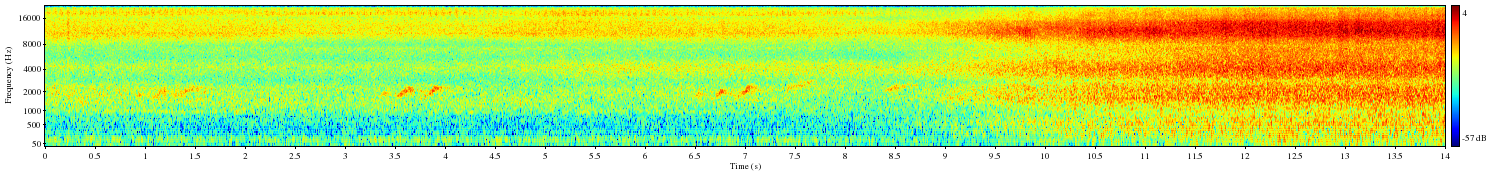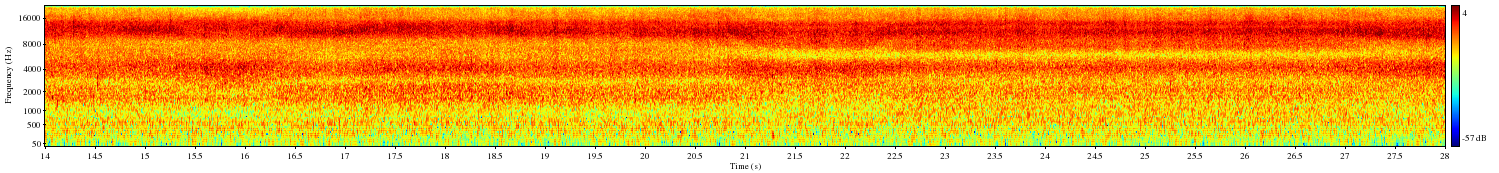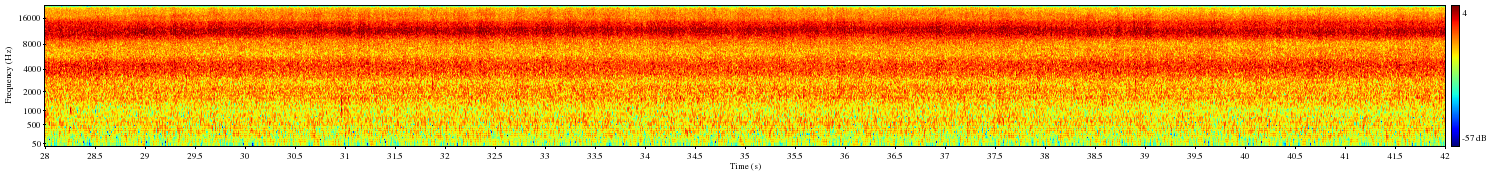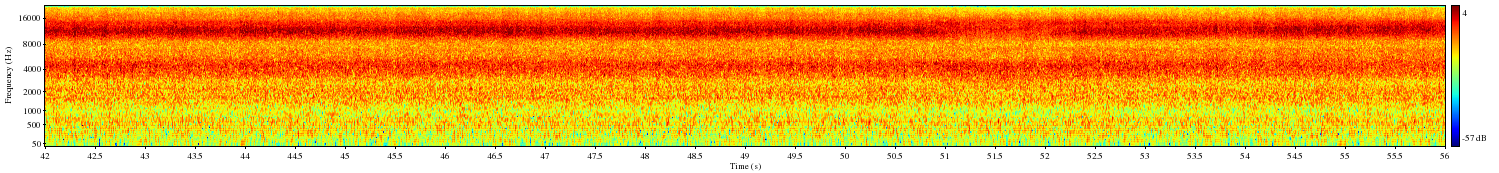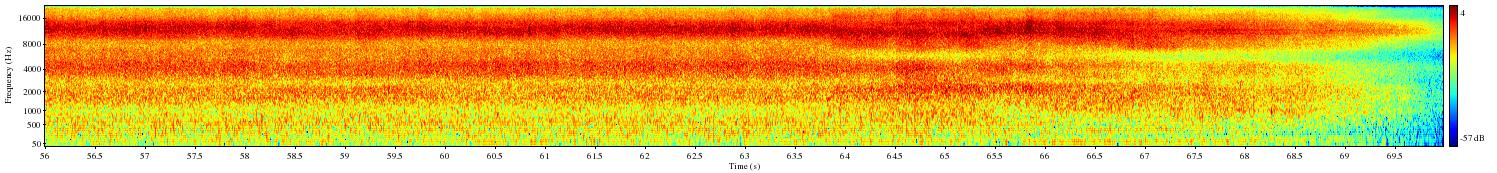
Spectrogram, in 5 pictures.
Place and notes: Balian River, Sec., Balian Rd.New Taipei City - Stream
Stream of sound, birds
Sony PCM D50
Xizhi District, New Taipei City, Taiwan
